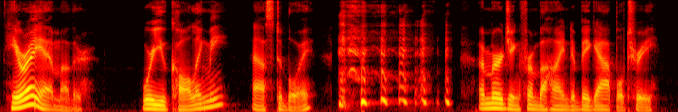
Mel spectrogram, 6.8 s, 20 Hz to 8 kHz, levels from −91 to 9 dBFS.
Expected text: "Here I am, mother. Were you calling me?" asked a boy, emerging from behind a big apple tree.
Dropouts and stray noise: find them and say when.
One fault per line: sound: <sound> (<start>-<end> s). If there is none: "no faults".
sound: laugh (3.4-4.5 s)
